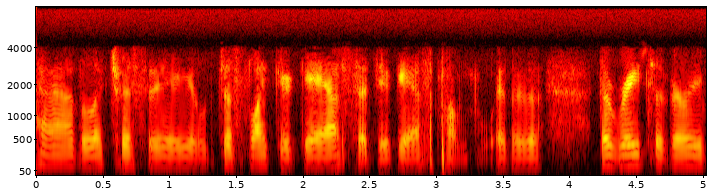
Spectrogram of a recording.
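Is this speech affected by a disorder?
No.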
